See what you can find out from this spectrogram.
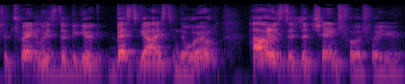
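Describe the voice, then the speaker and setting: In a French accent, a man speaks at a medium pitch with fairly even intonation. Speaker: podcast host. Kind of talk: interview. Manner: halting.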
